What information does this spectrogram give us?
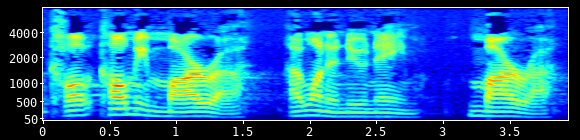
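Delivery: slow, loud, bitter insistence; bitter demand. Acted. Naomi tells her neighbors to call her Mara, loud and bitter. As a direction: lean hard on every call.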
